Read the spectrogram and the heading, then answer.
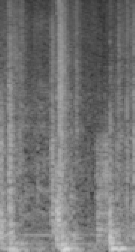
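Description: A door is opened to let in a dog that was scratching on it: a short series of three dull clunks and rattles, like a latch and handle being worked, spaced about half a second apart with quiet between.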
